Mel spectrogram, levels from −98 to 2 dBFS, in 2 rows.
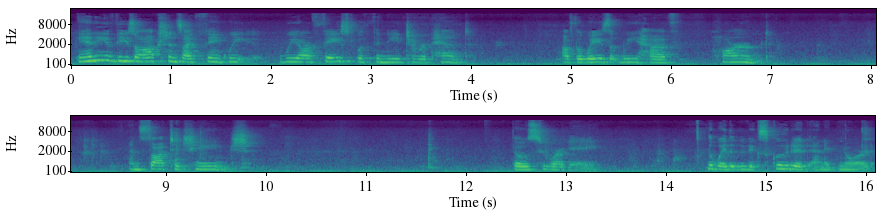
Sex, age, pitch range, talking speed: female, 30-49, 175-245 Hz, 140 wpm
